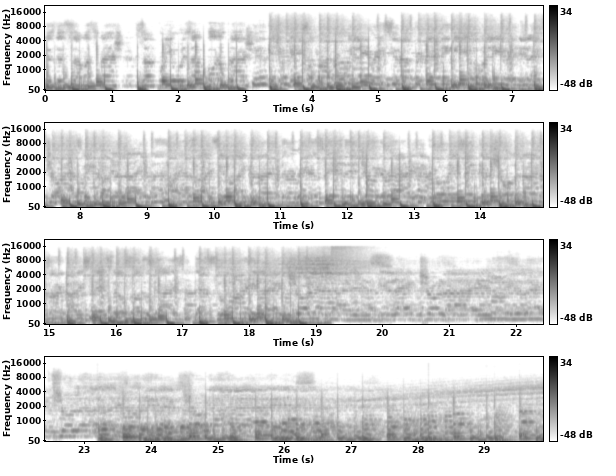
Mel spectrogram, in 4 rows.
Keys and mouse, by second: 2.2-3.6 drag, 3.9-7.6 drag, 11.3 middle click, 12.2 click, 13.2-14.4 middle drag, 14.4-16.0 drag, 16.3-17.6 drag, 19.5 a, 23.0-24.4 drag, 26.9 a, 27.8 click.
